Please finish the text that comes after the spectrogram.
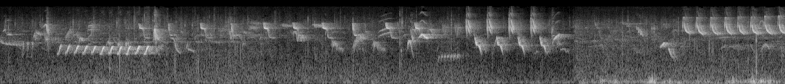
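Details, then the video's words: A common nightingale sings a varied run of rich phrases: a fast stuttering volley of repeated notes, a low whistle, sharp chips, and a high rapid trill. "Common Nightingale singing"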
